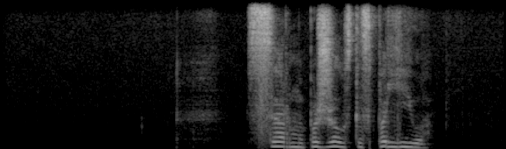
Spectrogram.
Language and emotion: Russian, angry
